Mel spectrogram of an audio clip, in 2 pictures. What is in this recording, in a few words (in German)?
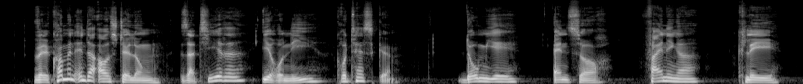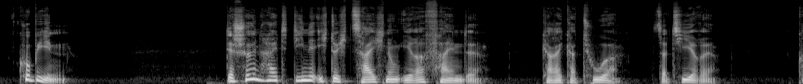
Audioguide; Zentrum Paul Klee 2013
